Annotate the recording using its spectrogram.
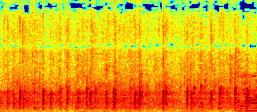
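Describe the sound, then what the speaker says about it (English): An audience at a university teach-in session claps in a dense, even patter that stays steady for a few seconds. "Let's give her a round of applause"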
